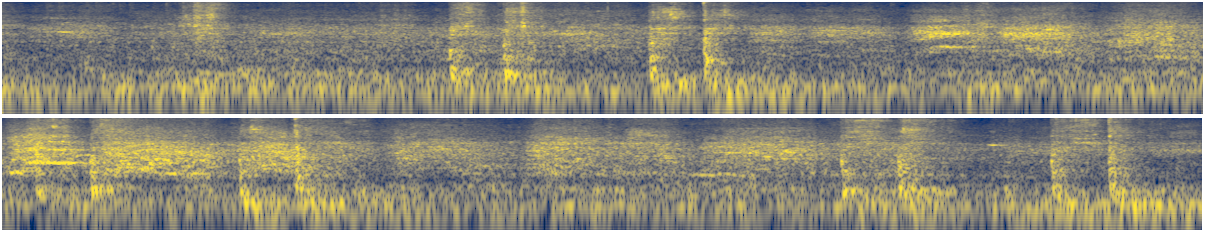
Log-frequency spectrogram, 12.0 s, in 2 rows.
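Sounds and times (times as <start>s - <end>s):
freight train rumbling past: 0.0s - 12.0s
wheels clacking over rail joint: 1.9s - 3.9s, 5.6s - 12.0s.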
